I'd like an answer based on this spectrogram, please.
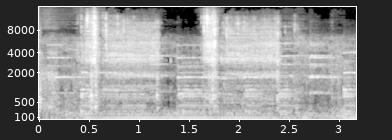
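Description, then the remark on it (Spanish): A telephone is handled and dialed in a third-floor office by a woman who has briefly removed her gas mask: mechanical clatter and whirring dial clicks, with three sharp bursts breaking over a steady low hum. No one speaks. “se despoja momentáneamente de su mascarilla contra gases y manipula el teléfono.”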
